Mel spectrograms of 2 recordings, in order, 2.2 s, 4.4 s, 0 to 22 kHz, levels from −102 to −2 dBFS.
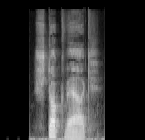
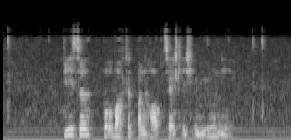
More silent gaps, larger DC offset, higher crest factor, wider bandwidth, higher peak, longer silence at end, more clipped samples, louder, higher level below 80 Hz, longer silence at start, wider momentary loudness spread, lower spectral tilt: neither; neither; about the same, 22 dB vs 22 dB; first, 16.5 kHz vs 9.6 kHz; first, 0 dBFS vs -6 dBFS; first, 0.75 s vs 0.4 s; neither; first, -19 LUFS vs -25 LUFS; first, -42 dBFS vs -50 dBFS; first, 0.55 s vs 0.1 s; second, 16 LU vs 19 LU; first, -6 dB/octave vs -4.5 dB/octave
